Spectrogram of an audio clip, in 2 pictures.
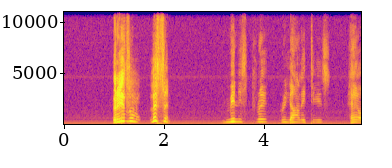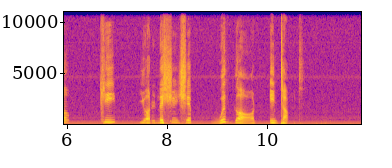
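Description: A man speaks with animation through a microphone and loudspeakers in a large hall.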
